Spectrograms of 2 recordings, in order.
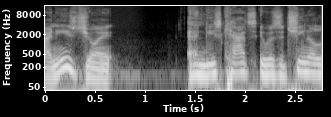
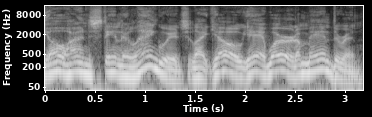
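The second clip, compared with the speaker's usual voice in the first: ordinary delivery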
